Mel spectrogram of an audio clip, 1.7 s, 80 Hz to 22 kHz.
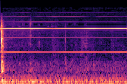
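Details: Ducati 748 that dies, kickstand switch tested for continuity with alligator clips: a constant high beep with no dropouts while the wiring is wiggled, so the connection is solid and not intermittent; kickstand switch likely ruled out.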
